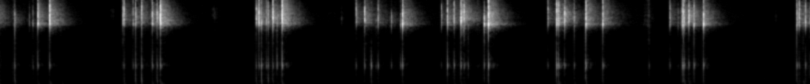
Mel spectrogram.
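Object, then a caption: Whole husked coconut, fibrous shell. Long light-grey nails tap the hard fibrous shell of a brown husked whole coconut held in both hands. The result is quick bursts of bright, crisp clicks that die away almost instantly, with short silent pauses between groups.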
